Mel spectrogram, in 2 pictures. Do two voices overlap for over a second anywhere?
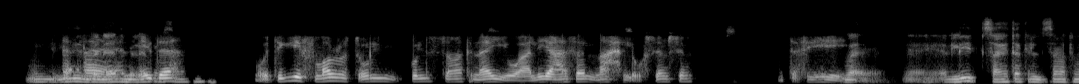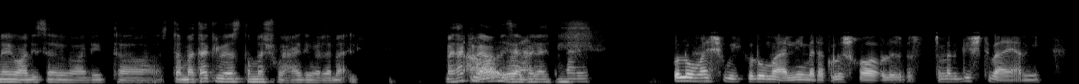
Yes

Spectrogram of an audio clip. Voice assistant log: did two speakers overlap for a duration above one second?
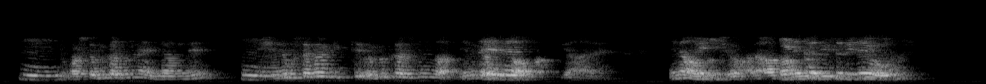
Yes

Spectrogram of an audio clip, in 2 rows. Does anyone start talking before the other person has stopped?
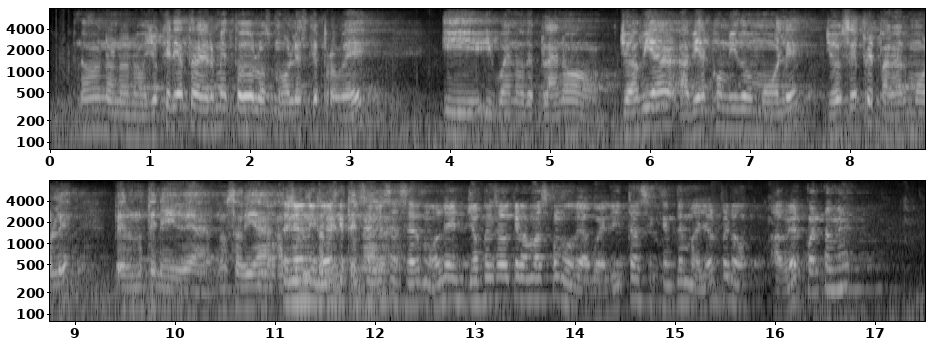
Yes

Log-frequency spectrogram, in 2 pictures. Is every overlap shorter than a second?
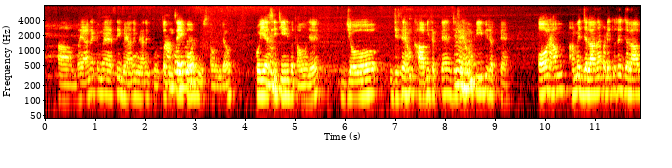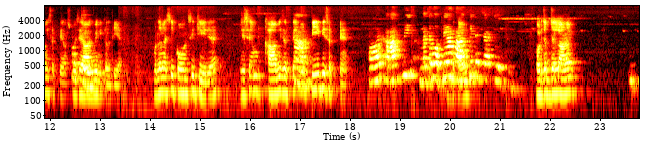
Yes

